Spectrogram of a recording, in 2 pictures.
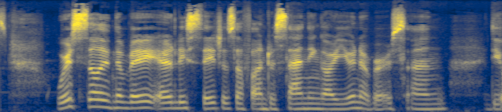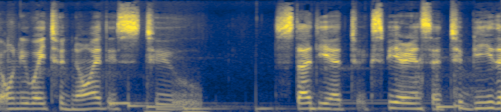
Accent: Tehran, Tehran Province, Iran; also born or lived in Mashhad, Iran; I was born in Mashhad, which is the second largest city in Iran. And then about maybe when I was 4 years old, we moved to Tehran, which is a capital city

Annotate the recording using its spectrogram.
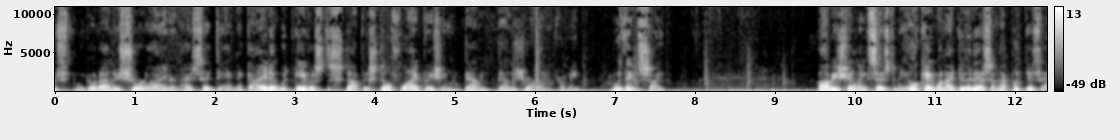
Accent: Baltimore, Maryland, United States; now in Oregon, United States; I was born and raised in Baltimore, Maryland, and came from the Lower East Side of Baltimore

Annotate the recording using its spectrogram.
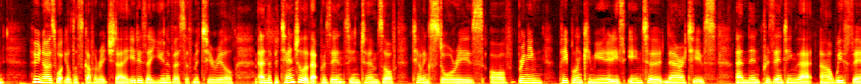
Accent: Sydney, New South Wales, Australia; I grew up in Sydney, went off to art school in Darlinghurst for 3 years

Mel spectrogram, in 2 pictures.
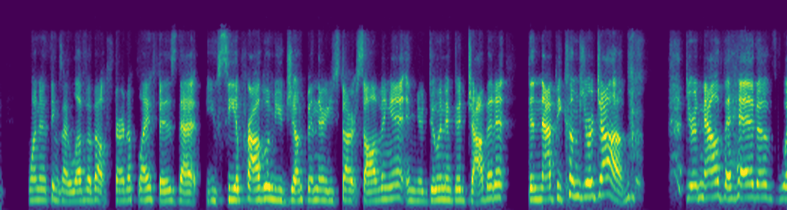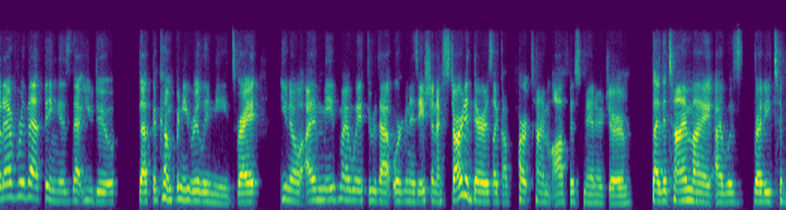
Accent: Philadelphia, Pennsylvania, United States; moved away as an adult; also born or lived in Washington, D.C. metropolitan area; when I grew up in Philly, I went to the performing arts high school there.

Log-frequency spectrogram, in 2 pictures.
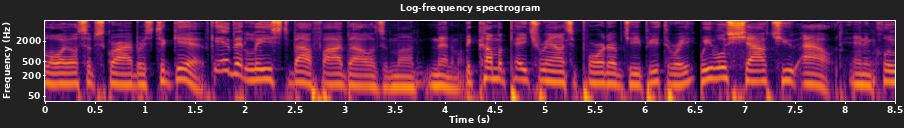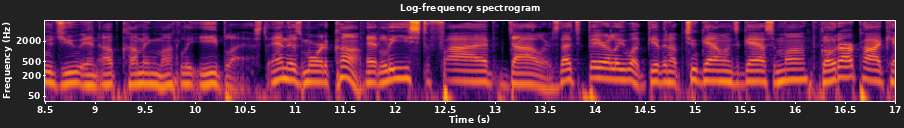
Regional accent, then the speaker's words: Atlanta, Georgia, United States; I was on North Avenue

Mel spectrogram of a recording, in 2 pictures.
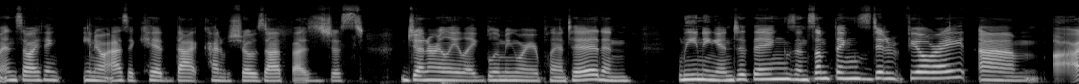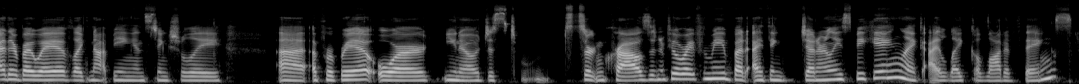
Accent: Pittsburgh, Pennsylvania, United States; moved away as an adult; now in West Hollywood, United States; I was born and raised in Pittsburgh, Pennsylvania

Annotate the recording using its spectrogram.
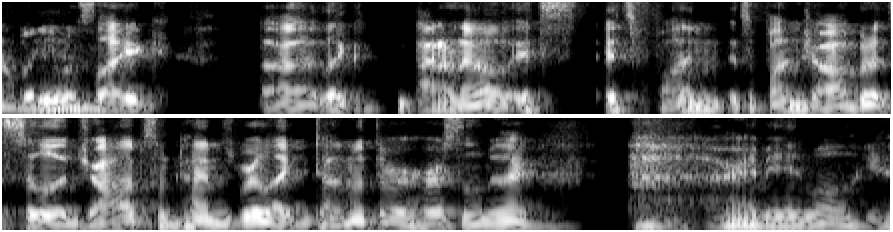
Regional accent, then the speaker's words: Texas, United States; now in Los Angeles, United States; I grew up in Texas.

